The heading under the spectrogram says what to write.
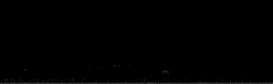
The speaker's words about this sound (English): Hello. She's saying meow. Meow.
